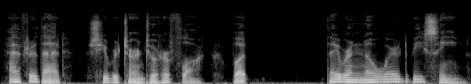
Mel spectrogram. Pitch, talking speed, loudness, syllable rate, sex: 95 Hz, 180 wpm, -20 LUFS, 5.9 syllables/s, male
